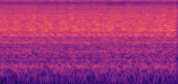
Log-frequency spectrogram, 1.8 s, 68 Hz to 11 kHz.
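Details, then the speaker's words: Ford F350 crew-cab bullnose dually turbo pickup with DeWeze bed: smooth even idle with steady low rumble and light turbo hiss, no knocks or misses, little blow-by seen; normal idle. "It is a turbo truck, so sounds good. Kind of fun. I mean, it really does sound good."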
